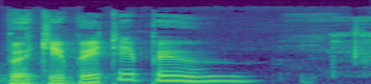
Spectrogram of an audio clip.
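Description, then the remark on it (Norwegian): A single voice sings a short, bouncy jingle with nonsense syllables: a few quick pitched notes, then one held tone that fades, like someone imitating a video game start tune. “det er lyden av startspillet.”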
